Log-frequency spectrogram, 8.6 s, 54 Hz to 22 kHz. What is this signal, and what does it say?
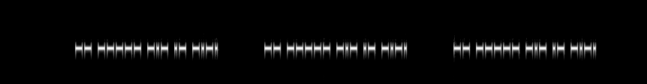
Morse code, heard as a keyed tone, about 40 wpm, 700 Hz. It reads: M0KAC M0KAC M0KAC
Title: DXCC-100 Call Signs - 5 Characters - Repeated 3x - 40wpm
